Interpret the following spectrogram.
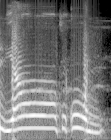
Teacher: أدي الطاء مفخمة، يبقى الغنة أيضا إيه؟ تفخم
